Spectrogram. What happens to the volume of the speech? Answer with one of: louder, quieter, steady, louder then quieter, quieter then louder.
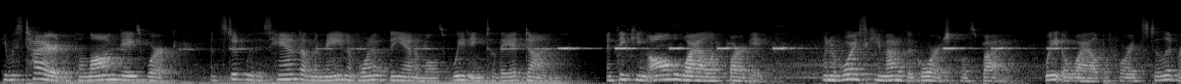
steady.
